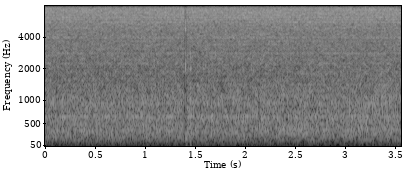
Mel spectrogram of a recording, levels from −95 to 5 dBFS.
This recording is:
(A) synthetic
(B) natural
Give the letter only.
A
